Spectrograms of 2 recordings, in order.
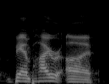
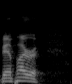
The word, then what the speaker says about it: Vampira: Vampira.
